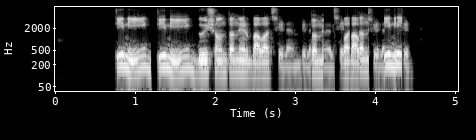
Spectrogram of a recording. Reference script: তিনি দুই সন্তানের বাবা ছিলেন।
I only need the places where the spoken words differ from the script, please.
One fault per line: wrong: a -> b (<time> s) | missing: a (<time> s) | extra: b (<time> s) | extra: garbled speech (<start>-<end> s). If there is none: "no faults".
extra: তিনি (1.3 s)
extra: garbled speech (3.1-4.4 s)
